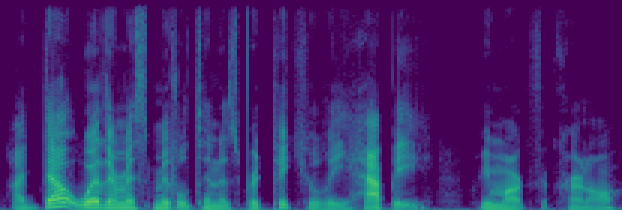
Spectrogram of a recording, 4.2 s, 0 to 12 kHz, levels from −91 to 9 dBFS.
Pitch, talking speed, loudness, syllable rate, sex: 135 Hz, 160 wpm, -24 LUFS, 6.3 syllables/s, female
